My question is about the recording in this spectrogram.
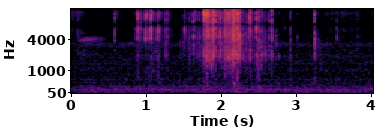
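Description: A small plastic sachet crinkling as it is handled and snipped open with scissors, with scattered light clicks and a louder burst of crinkling about two seconds in.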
